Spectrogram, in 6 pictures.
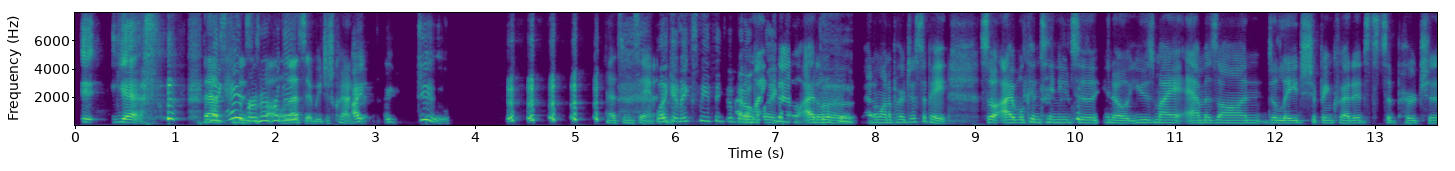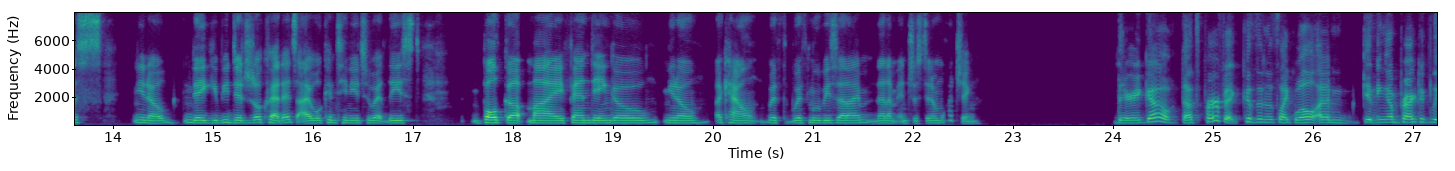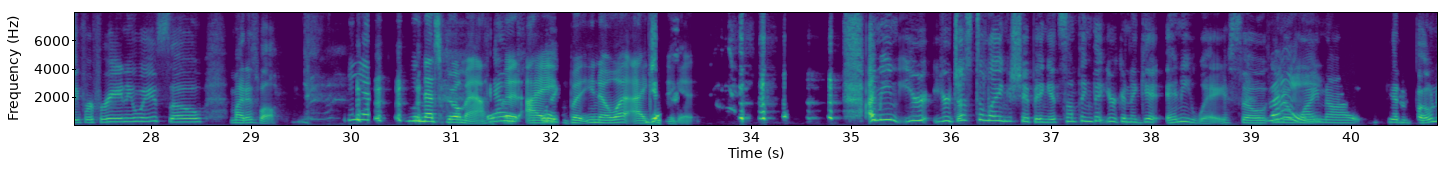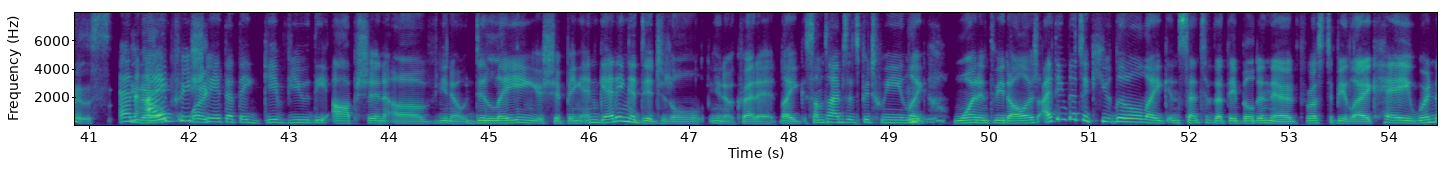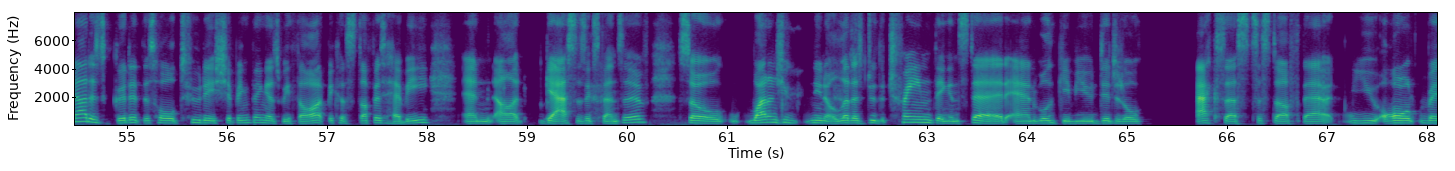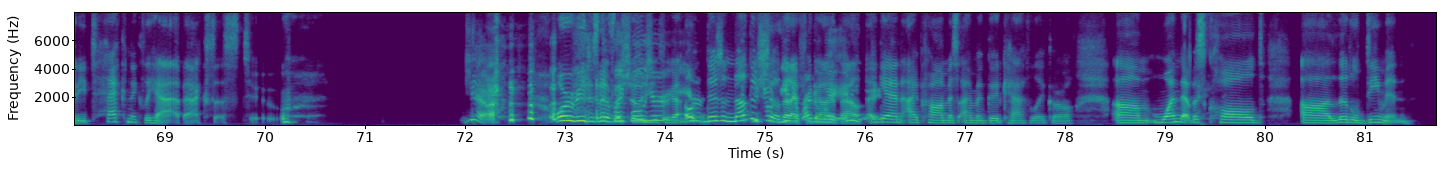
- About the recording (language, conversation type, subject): English, unstructured, Do you prefer watching one episode each night or doing a weekend marathon, and how can we turn it into a shared ritual?
- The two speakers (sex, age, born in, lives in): female, 40-44, Philippines, United States; female, 40-44, United States, United States
- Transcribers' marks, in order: chuckle; other background noise; laugh; other noise; chuckle; chuckle; chuckle; chuckle; chuckle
